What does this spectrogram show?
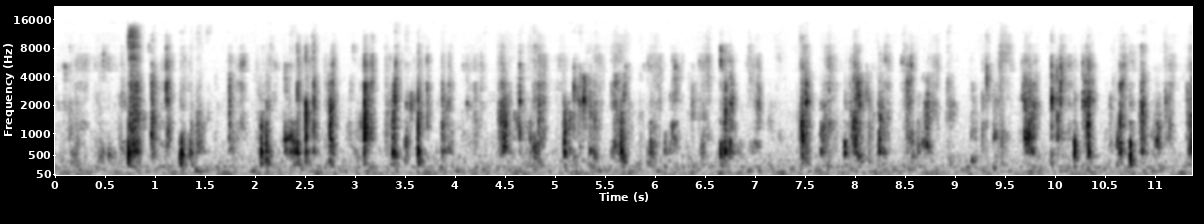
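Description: Close-miked chewing of crunchy boiled squid in spicy sauce: rapid wet crunches and clicks, several a second, with no pauses.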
